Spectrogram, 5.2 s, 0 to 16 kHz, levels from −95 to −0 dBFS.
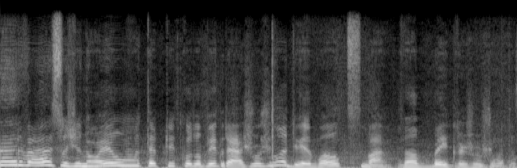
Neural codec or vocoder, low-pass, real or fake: codec, 32 kHz, 1.9 kbps, SNAC; 14.4 kHz; fake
